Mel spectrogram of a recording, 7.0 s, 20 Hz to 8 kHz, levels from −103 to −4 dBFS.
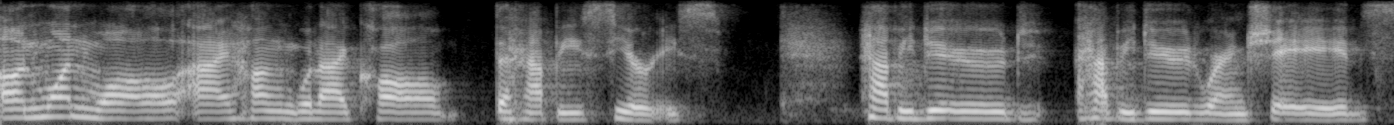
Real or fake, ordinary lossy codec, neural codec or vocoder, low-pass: fake; Opus, 32 kbps; vocoder, 22.05 kHz, 80 mel bands, WaveNeXt; 7.2 kHz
